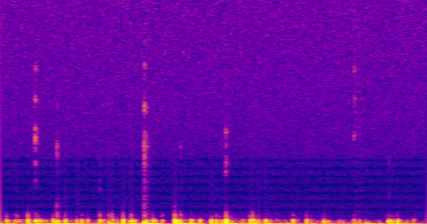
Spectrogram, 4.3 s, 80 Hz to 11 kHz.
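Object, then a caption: Woven metal mesh microphone grille. Long nails of both hands scratch fast across the hollow woven metal mesh grille of a Blue Yeti microphone. The result is a dense, boomy rumble of rapid low thumps centered around 105 Hz, with brief bright clicks poking through now and then.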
